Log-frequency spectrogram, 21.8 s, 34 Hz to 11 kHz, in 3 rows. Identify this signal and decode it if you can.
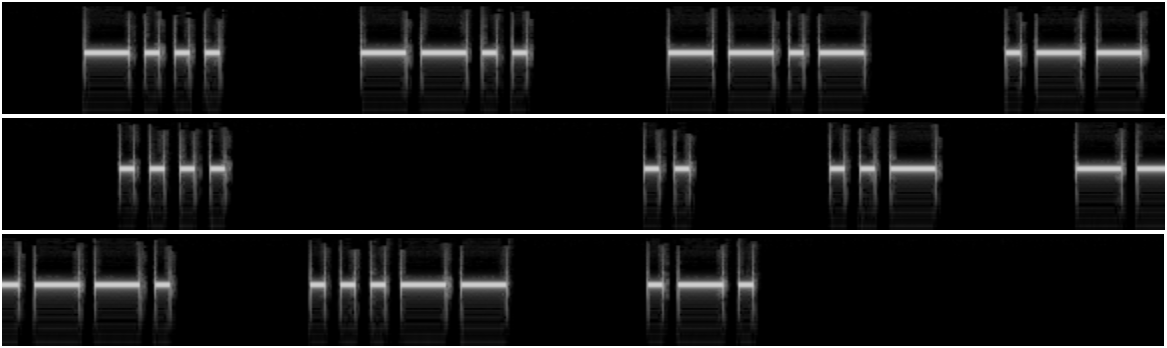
Morse code, heard as a keyed tone, about 13 wpm, spaced as for 7 wpm, 800 Hz. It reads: BZQWH IU93R
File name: 7 GF9Z ws 12wpm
